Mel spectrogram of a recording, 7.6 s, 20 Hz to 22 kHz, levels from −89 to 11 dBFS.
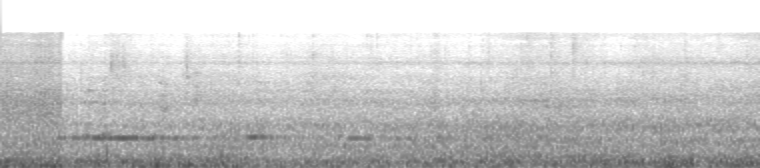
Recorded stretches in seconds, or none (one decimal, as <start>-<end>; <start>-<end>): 0.0-4.0; 7.1-7.6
